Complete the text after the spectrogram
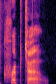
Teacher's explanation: It starts with a K sound, it has that plosive P in it, and it ends with an O.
